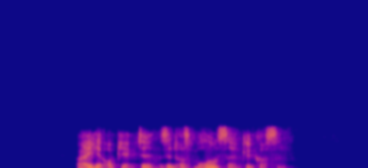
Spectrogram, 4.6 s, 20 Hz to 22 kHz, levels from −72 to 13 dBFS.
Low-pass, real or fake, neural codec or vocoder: 5.4 kHz; fake; codec, 16 kHz, 1.1 kbps, Voila-Tokenizer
